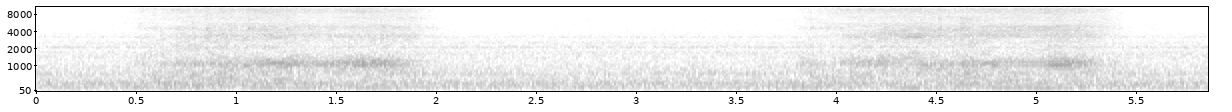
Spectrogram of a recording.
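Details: Adult roommate snoring very loudly: two long, harsh, rasping snores about four seconds apart.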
